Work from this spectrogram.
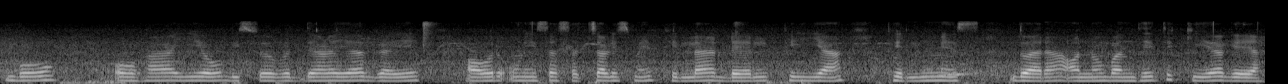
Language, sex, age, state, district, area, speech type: Hindi, female, 45-60, Madhya Pradesh, Chhindwara, rural, read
